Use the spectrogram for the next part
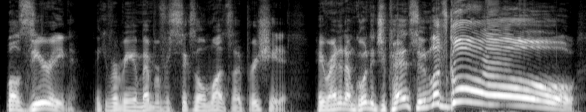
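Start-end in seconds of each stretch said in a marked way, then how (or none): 4.3-5.8 high, long-held hype yell; whooping, drawn-out cheer; excited cheer. Real, not acted. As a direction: stretch out the last word in celebration. Cheering a viewer's Japan trip.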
